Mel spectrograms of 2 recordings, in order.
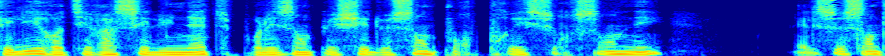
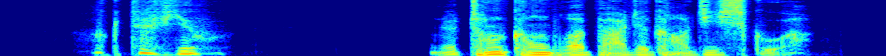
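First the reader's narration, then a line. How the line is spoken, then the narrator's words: Phlegmatic interruption. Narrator (French): la coupa-t-il aussitôt d'un ton flegmatique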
